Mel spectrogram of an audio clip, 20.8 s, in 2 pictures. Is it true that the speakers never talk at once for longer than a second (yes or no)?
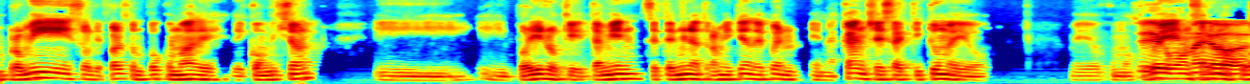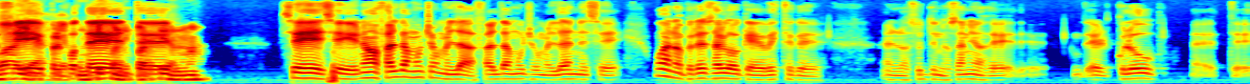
no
